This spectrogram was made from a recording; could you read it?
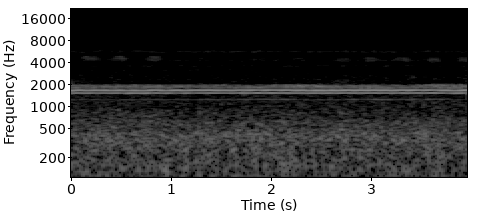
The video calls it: Amazing Sounds of a green Cicada.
